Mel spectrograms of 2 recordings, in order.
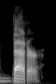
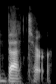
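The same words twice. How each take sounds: First: The middle consonant is a quick d-like tap. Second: The middle consonant is a clear t sound. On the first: This is how most United States speakers say it. "we say better. And it's actually what's called a tap" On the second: This is how speakers outside the United States say it. "if you're from somewhere other English-speaking country, you may say better"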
